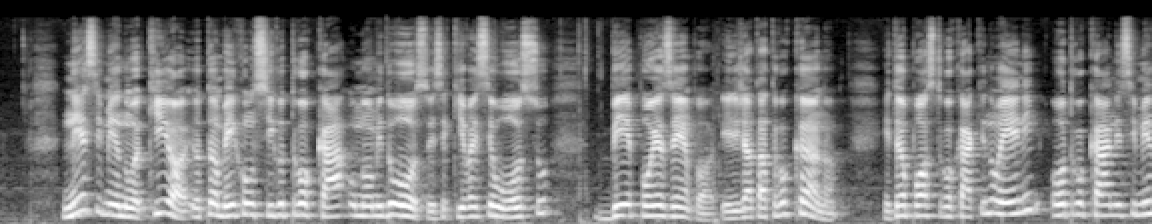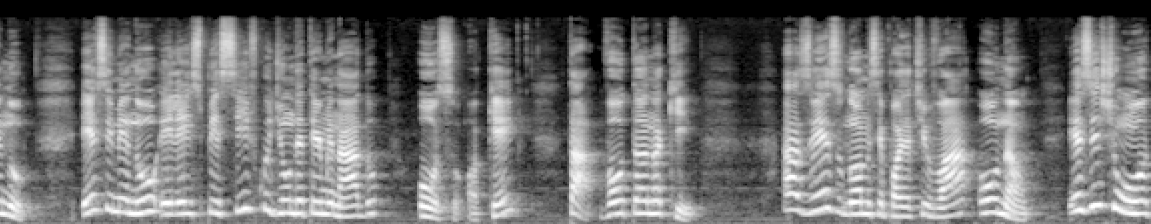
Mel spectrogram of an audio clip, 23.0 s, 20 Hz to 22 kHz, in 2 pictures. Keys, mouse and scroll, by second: 1.5 right click, 2.7 click, 4.9 s, 16.7 click, 19.8 click.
